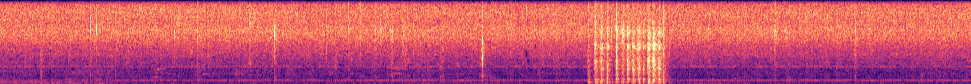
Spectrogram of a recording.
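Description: A hand squishes and mixes soft butter in a metal bowl.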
